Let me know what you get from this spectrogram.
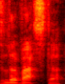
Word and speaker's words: Lavazza: Apparently, it's Lavazza. Lavazza. – That's the one. – Yeah. Sorry. Yeah. I've always been saying Lavazza. I've literally been saying it wrong my entire life.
